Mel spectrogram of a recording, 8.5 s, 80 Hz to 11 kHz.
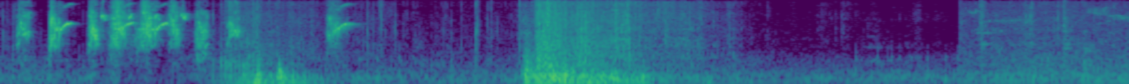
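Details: Eurasian tree sparrow, March 2: a quick run of high chirps for about two seconds, followed by a burst of wing flapping and rustling, then near silence.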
